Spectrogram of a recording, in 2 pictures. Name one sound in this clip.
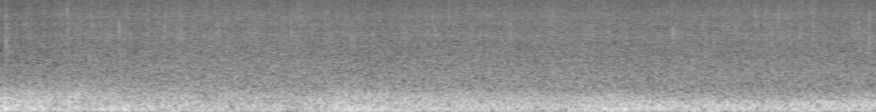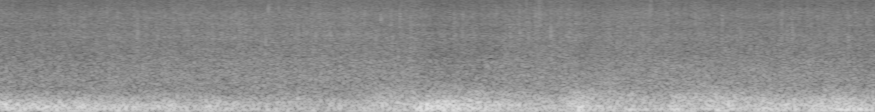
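Rain falls steadily on trees and water.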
